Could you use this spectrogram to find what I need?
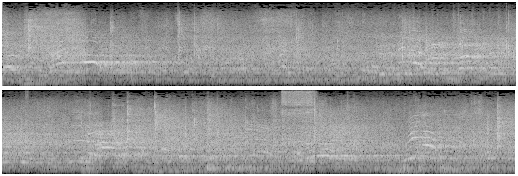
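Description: Young players shout to each other across the ice.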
